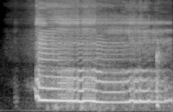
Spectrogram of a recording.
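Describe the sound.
A Bigfoot call blown lightly gives one sustained, loud moaning growl with a buzzy, reedy tone, holding a steady pitch for about two seconds with a slight waver near the end.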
